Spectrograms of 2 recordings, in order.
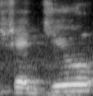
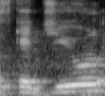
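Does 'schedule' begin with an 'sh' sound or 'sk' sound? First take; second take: sh; sk. First: The word begins with an 'sh' sound. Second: The word begins with an 'sk' sound. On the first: "Schedule is British pronunciation" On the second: "Schedule is American pronunciation"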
